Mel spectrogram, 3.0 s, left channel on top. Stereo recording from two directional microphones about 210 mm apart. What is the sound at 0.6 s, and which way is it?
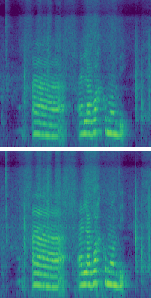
Speech, 50° right (ahead or behind).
